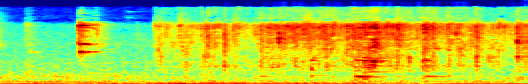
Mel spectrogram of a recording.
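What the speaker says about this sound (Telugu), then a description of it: "ఆయిల్ బాగా హీట్ ఎక్కిన తర్వాత మనం ముందుగా కట్ చేసి పెట్టుకున్న కాకరకాయల్ని యాడ్ చేసుకుంటాను" Cut bitter gourd pieces drop into hot oil with a sudden splash, then a loud, steady frying sizzle with light stirring continues close by.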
